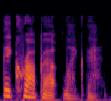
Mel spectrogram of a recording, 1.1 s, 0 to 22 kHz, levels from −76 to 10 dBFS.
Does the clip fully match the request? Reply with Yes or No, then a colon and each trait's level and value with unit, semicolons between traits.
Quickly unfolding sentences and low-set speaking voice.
No: fast, 270 wpm; medium, 145 Hz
